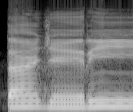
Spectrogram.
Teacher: Huruf ja berharakat sukun kita pantulkan atau kita qalqalahkan. Tajri huruf ri kita panjangkan dua harakat karena terdapat ya sukun di depannya.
